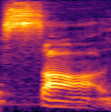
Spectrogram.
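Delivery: slow, clear سانس with the n sounded; correct pronunciation. Shown as a demonstration. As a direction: teach the word سانس, drawn out with its n. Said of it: "نون لگانا بھول جاتے ہیں".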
